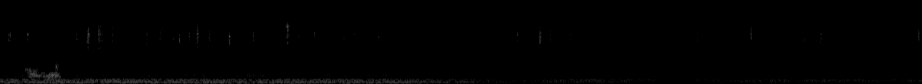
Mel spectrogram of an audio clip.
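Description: Faint computer keyboard typing: scattered soft key clicks over a low hum that drops away about four seconds in.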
